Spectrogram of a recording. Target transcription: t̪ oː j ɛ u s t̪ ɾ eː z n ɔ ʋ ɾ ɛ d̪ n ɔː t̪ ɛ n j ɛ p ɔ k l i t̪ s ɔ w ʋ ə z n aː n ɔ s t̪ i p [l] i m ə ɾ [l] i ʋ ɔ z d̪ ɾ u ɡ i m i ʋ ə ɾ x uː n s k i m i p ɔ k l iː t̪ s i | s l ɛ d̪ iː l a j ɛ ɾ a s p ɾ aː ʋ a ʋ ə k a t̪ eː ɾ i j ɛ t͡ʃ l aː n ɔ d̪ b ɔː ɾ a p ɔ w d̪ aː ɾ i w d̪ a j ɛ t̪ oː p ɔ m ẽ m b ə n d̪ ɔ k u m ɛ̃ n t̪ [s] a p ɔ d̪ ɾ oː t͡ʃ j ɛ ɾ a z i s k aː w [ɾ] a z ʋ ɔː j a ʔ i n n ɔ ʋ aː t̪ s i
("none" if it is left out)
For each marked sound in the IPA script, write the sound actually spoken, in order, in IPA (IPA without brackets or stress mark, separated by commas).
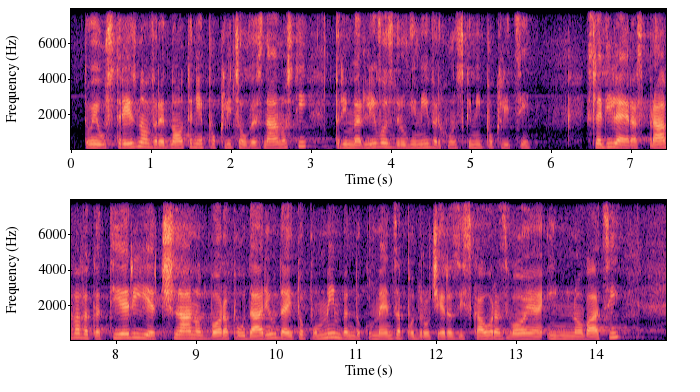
ɾ, l, z, ɾ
